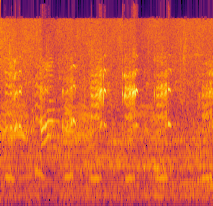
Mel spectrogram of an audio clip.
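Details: Swamphen calls in a short burst of nasal squawks and clucks, about two per second, rough and overlapping, with a steady low hum behind.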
